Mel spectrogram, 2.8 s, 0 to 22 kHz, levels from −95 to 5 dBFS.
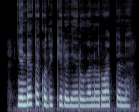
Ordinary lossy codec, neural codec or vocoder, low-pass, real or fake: none; vocoder, 44.1 kHz, 128 mel bands every 256 samples, BigVGAN v2; none; fake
